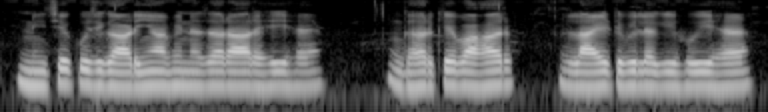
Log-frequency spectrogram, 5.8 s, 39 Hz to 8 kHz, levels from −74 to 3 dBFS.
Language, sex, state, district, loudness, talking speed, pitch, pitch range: Hindi, male, Jharkhand, Deoghar, -18 LUFS, 165 wpm, 135 Hz, 135-140 Hz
